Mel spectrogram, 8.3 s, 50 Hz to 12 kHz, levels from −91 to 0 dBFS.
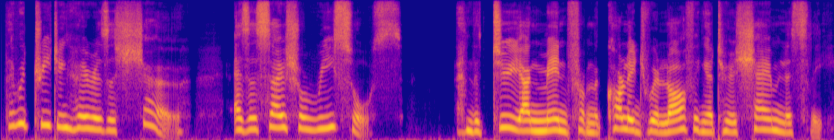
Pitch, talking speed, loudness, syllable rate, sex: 225 Hz, 170 wpm, -17 LUFS, 5.0 syllables/s, female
